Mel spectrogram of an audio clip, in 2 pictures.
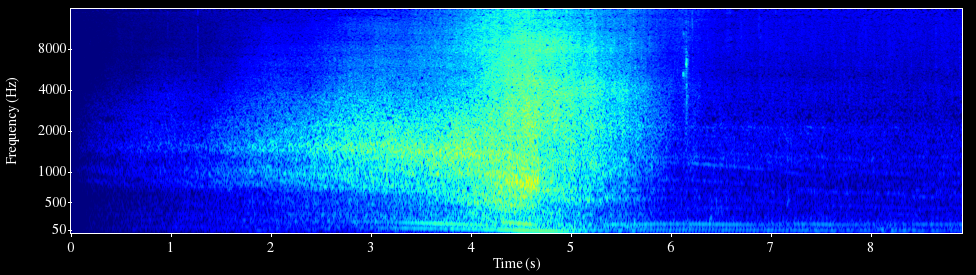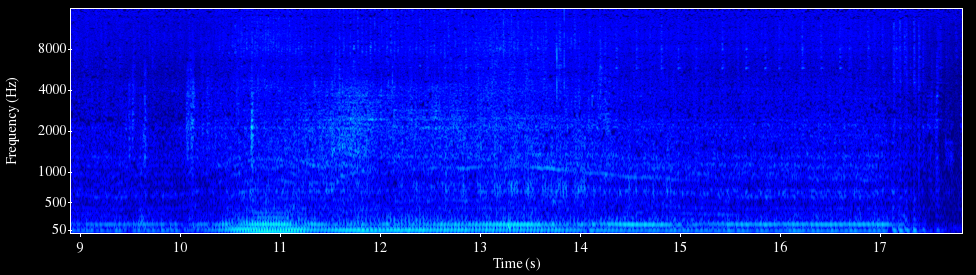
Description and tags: Volkswagen Golf V 1.6 FSI exterior passby with stop stereo ORTF 8040
This sound effect was recorded with high quality sound equipment and comes from a sound library called Volkswagen Golf V 1.6 FSI which is pack of 37 high quality audio files with a total length of 66 minutes. In this library you'll find various engine sounds recorded onboard and from exterior perspectives, along with foley and other sound effects.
